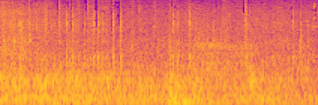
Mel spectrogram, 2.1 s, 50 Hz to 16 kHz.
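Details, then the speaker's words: 1996 Mercury Grand Marquis driving over bumps: dull irregular clunks and rattles from front end, separate noises on left and right; worn sway bar end links. "Then pretty good clunking and clanking going on in the front end here. Let's see if it'll do it."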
